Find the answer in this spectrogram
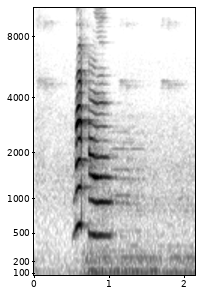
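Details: Green talking parrot speaking indoors: a single loud, sharp, voice-like syllable that starts high and then holds a steady, slightly nasal tone for about half a second, over a low household hum.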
